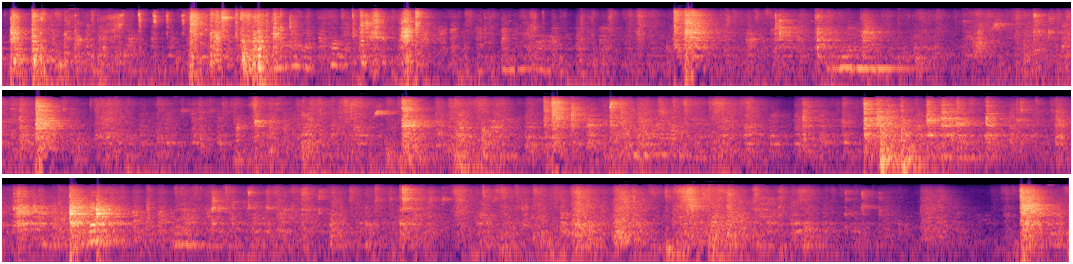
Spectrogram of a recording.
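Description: A dog barking and whimpering, with irregular sharp noisy sounds throughout.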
